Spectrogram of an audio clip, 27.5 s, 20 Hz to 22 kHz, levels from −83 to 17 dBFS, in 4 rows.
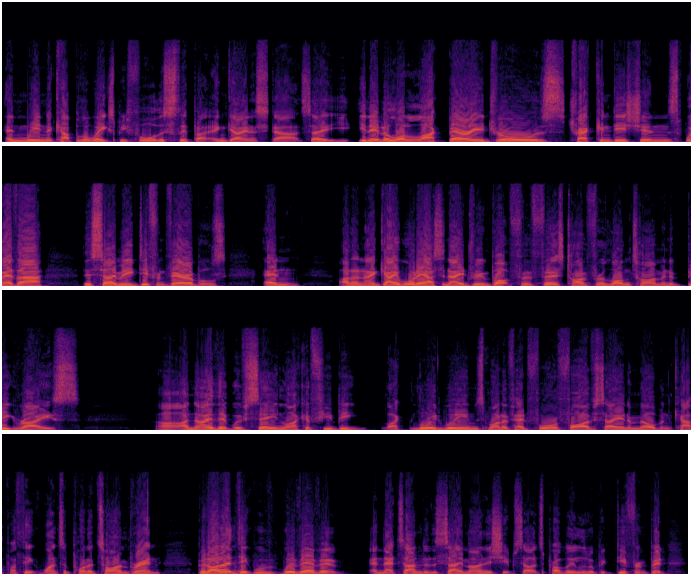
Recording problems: distortion; slight; 5% of the sound clipped

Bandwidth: 16 kHz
